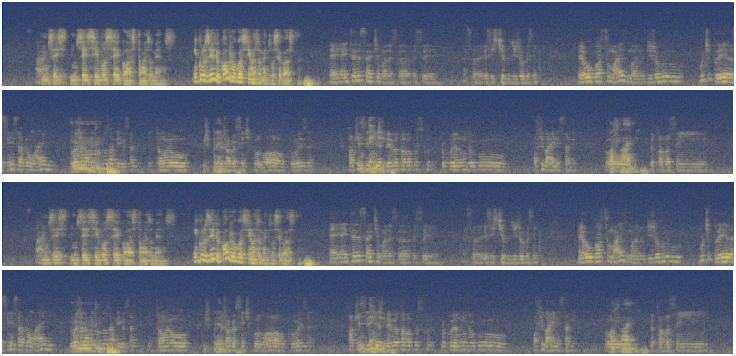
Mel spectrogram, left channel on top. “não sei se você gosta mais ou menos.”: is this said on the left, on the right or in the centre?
Left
